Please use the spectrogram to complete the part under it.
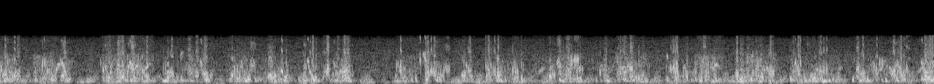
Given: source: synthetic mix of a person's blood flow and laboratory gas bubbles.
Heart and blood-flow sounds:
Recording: Doppler ultrasound of blood flow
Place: precordium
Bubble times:
0.00-0.24 s: bubbles
0.32-0.78 s: bubbles
0.98-1.54 s: bubbles
1.60-2.16 s: bubbles
2.25-2.91 s: bubbles
2.96-3.55 s: bubbles
3.93-4.52 s: bubbles
4.59-4.77 s: bubbles
4.86-5.28 s: bubbles
5.31-5.87 s: bubbles
5.94-6.53 s: bubbles
6.63-7.23 s: bubbles
7.27-7.80 s: bubbles
7.88-8.45 s: bubbles
8.48-9.13 s: bubbles
9.16-9.35 s: bubbles
From the record:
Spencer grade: 4 (maximum detectable bubble signal sounding continuously throughout systole and diastole of every cardiac period, and overriding the amplitude of the normal cardiac signals)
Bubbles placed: anywhere in the cardiac cycle

